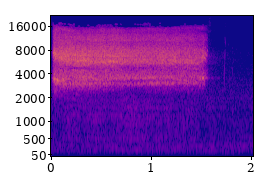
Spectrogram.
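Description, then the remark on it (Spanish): A voice imitates a pressure cooker releasing steam: one steady, sharp hiss held for about a second and a half, then cut off abruptly, fairly loud with no talking. “Entonces, te repito, yo lo entiendo y lo explico como una olla express que contiene muchísimo vapor y que al momento de girar la válvula empieza a salir”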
